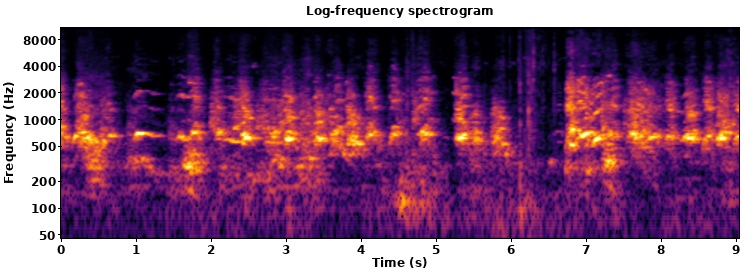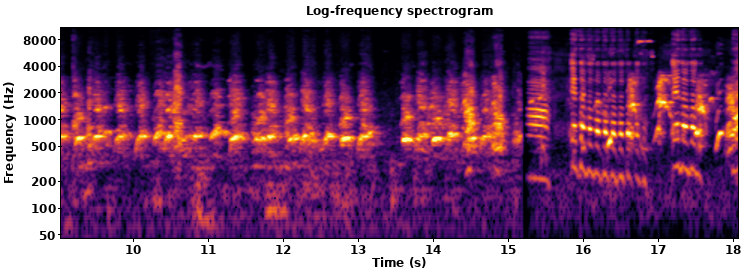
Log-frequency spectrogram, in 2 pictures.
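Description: Chained hunting dogs barking and yipping in rapid, near-continuous bursts. About three seconds before the end a second dog takes over with higher calls that glide up and down in pitch.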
